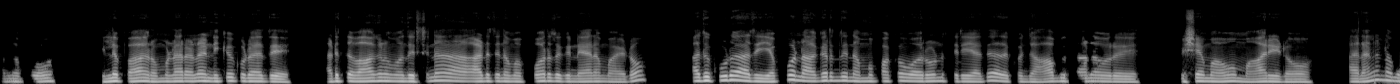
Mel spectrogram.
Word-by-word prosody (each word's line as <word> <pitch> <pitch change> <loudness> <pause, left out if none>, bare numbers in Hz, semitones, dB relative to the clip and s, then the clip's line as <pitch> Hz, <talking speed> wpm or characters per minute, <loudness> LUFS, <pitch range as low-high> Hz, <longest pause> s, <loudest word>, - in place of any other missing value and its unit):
சொன்னபொழுது, 135 +2 -3 0.5
"இல்லைப்பா 145 -1 +2 0.2
ரொம்ப 135 +2 -2
நேரம் 150 0 +2
எல்லாம் 160 -1 +3
நிற்கக் 160 +2 -1
கூடாது. 145 -3 +3 0.5
அடுத்த 150 +2 0
வாகனம் 155 +1 +2
வந்துருச்சுன்னா 145 +5 +1 0.3
அடுத்து 150 +1 0
நம்ம 140 -1 0 0.2
போறதுக்கு 150 -3 +1
நேரமாகிடும், 135 - -2 0.5
அது 180 +2 +5
கூட 195 - +5 0.2
அது 150 -2 +1 0.2
எப்போ 215 +11 -2 0.2
நகர்ந்து 175 +3 +1
நம்ம 145 0 -2
பக்கம் 155 +1 -1
வரும்னு 150 +2 0
தெரியாது, 135 +2 -1
அது 145 - +1
கொஞ்சம் 125 -2 -3
ஆபத்தான 145 0 -3 0.2
ஒரு 130 -1 0 0.6
விஷயமாவும் 145 -1 +1
மாறிடும். 125 -2 0 0.4
அதனால 135 +10 -1
நம்ம 170 -4 0
145 Hz, 135 wpm, -23 LUFS, 135-155 Hz, 0.6 s, அது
